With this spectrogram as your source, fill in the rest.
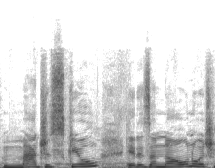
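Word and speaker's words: majuscule: the day this morning is spelled m-a-j-u-s-c-u-l-e pronounced majescule it is a known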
